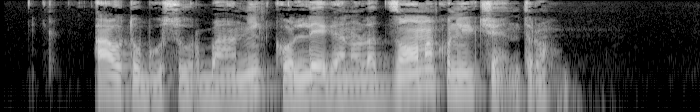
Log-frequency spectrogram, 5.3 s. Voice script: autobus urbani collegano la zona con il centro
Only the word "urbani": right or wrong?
right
